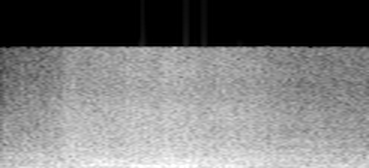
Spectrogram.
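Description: A soft rushing noise that swells about half a second in and eases off toward the end.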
